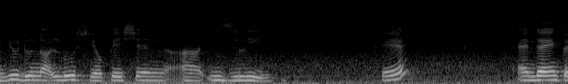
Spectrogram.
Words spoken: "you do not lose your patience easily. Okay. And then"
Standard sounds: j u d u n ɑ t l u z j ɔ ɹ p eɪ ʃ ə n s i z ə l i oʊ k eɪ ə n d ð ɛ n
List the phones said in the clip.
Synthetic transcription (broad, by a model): j u d u n ɑ t l u s j ɔ p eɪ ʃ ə n i z ə l i oʊ k eɪ ə n d ɛ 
